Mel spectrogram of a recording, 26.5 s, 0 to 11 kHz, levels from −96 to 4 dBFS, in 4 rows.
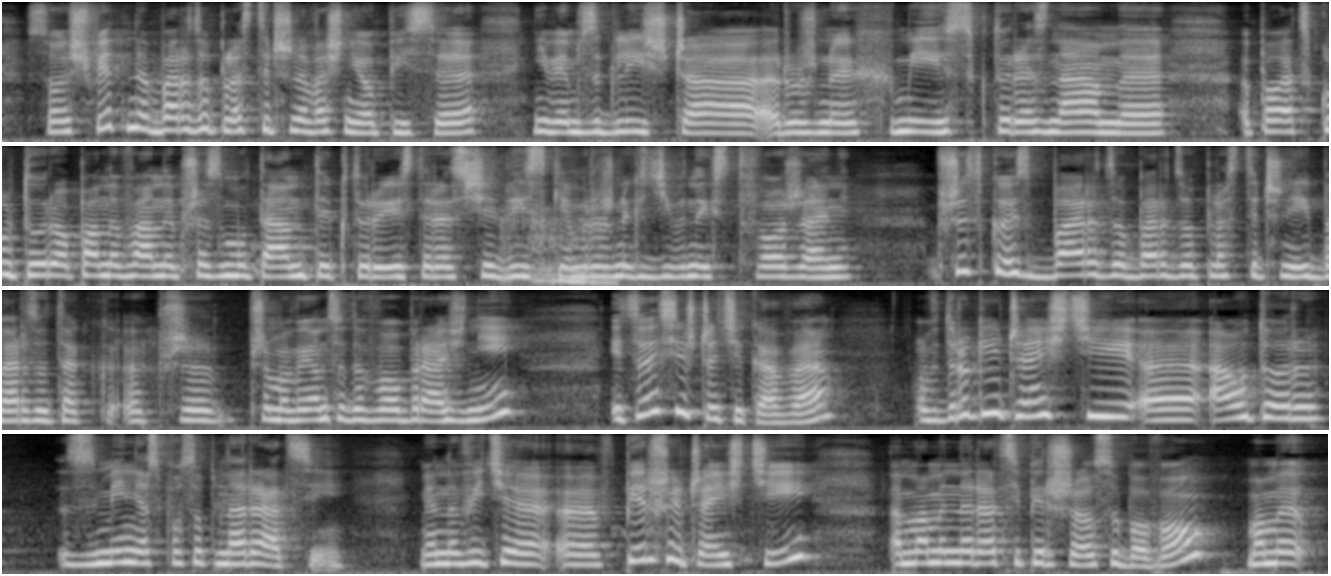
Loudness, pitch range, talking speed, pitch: -17 LUFS, 235-275 Hz, 130 wpm, 250 Hz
